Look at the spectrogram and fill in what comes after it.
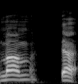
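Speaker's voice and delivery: ordinary delivery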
